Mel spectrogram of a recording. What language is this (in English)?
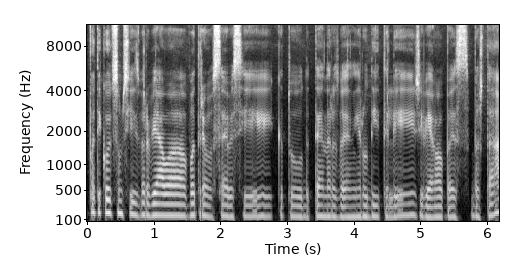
Bulgarian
